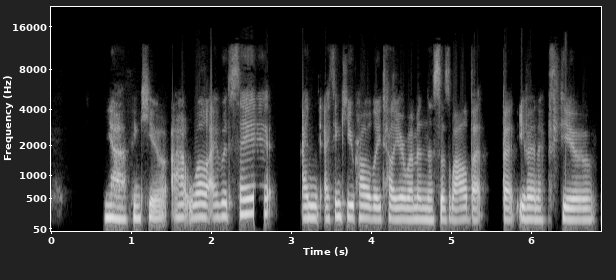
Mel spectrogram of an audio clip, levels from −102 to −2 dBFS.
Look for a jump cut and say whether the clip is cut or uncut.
uncut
